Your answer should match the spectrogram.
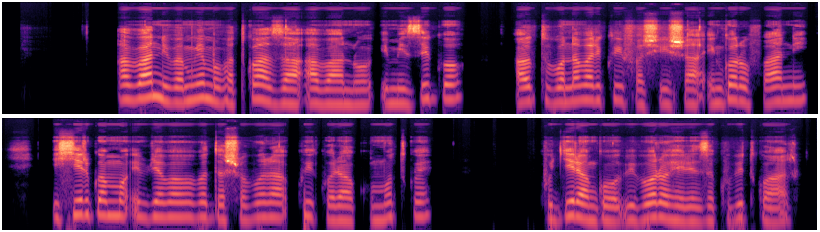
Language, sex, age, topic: Kinyarwanda, female, 25-35, government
